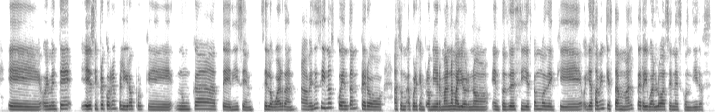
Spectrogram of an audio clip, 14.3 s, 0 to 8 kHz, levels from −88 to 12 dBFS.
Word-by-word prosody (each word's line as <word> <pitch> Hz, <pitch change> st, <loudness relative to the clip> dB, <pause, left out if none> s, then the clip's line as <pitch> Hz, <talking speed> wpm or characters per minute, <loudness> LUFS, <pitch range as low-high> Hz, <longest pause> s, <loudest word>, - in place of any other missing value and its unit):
eh, 205 Hz, -2 st, +2 dB
obviamente, 235 Hz, -, +1 dB
ellos 235 Hz, +1 st, +6 dB
siempre 260 Hz, +1 st, 0 dB
corren 265 Hz, +1 st, -1 dB
peligro 235 Hz, -2 st, 0 dB
porque 195 Hz, -4 st, -3 dB
nunca 225 Hz, 0 st, -1 dB
te 200 Hz, -3 st, +1 dB
dicen, 200 Hz, -2 st, -4 dB
se 225 Hz, -, 0 dB
lo 205 Hz, -2 st, +3 dB
guardan. 200 Hz, +1 st, -1 dB
A 220 Hz, -2 st, -2 dB
veces 255 Hz, +9 st, -3 dB
sí 330 Hz, -2 st, +4 dB
nos 330 Hz, +1 st, -2 dB
cuentan, 260 Hz, +5 st, 0 dB
pero 210 Hz, -5 st, +1 dB, 0.2 s
a 230 Hz, -, -1 dB
su 225 Hz, -2 st, -2 dB
por 220 Hz, 0 st, -1 dB
ejemplo, 210 Hz, -2 st, -2 dB
a -, -, -2 dB
mi 200 Hz, 0 st, +3 dB
hermana 210 Hz, +2 st, +4 dB
mayor, 205 Hz, -3 st, +5 dB
no. 195 Hz, 0 st, -1 dB
Entonces 215 Hz, 0 st, +1 dB
sí, 210 Hz, -3 st, -1 dB
es 200 Hz, -, -7 dB
como 230 Hz, -1 st, -2 dB
de 210 Hz, -2 st, -1 dB
que, 195 Hz, 0 st, -1 dB
o, -, -, -5 dB
ya 225 Hz, 0 st, +1 dB
saben 250 Hz, +4 st, -1 dB
que 265 Hz, -, -1 dB
está 225 Hz, -2 st, +1 dB
mal, 215 Hz, +4 st, -2 dB
pero 235 Hz, -3 st, +2 dB
igual 200 Hz, -1 st, +2 dB
lo 215 Hz, +1 st, +3 dB
hacen 210 Hz, 0 st, -2 dB
a -, -, 0 dB
escondidas. 190 Hz, 0 st, -7 dB
215 Hz, 195 wpm, -22 LUFS, 200-230 Hz, 0.2 s, ellos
